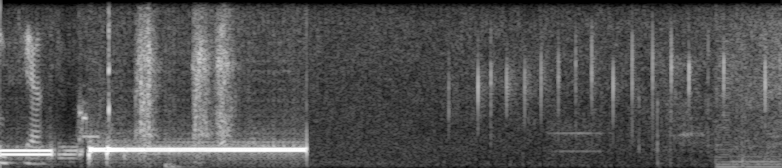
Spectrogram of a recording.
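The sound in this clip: A telephone line tone during a call transfer: a brief mixed tone, then a steady, loud, level hum for about two seconds, then near silence broken by faint clicks.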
